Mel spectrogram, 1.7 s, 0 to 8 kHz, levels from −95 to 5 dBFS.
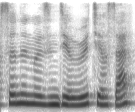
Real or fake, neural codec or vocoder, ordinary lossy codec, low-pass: fake; codec, 16 kHz, 1 kbps, X-Codec, WavLM features, trained on Multilingual LibriSpeech; none; 7.2 kHz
